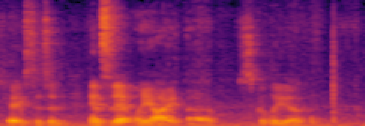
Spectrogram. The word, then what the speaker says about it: Scalia: and incidentally I uh Scalia rhymes with Sharia and it reminds me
